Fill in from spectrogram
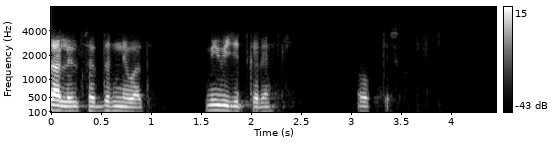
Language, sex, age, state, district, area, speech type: Marathi, male, 18-30, Maharashtra, Osmanabad, rural, conversation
